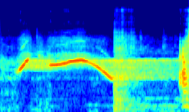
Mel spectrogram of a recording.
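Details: Common hill myna giving its natural voice: a long clear whistle that rises, wavers and holds steady for over a second, then cut by a short harsh burst, in a small indoor space.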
